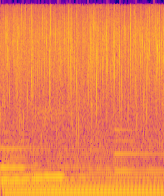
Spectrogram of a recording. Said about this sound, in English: Alhamdulillah, Ya Rabbi, for the rain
